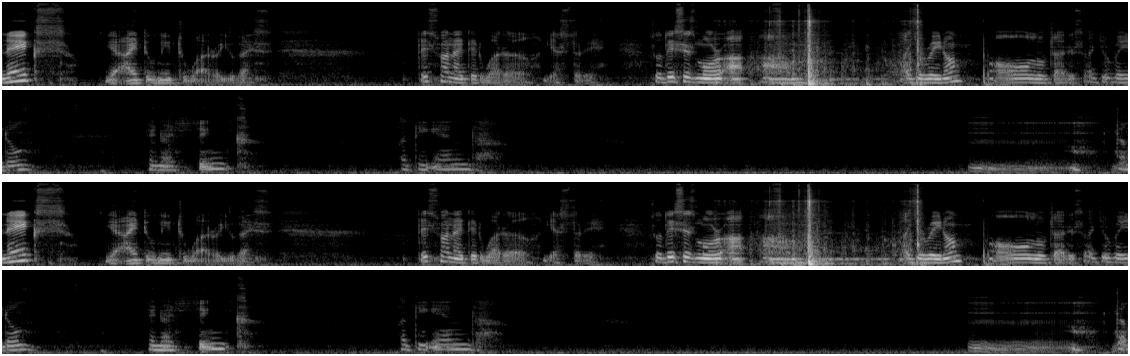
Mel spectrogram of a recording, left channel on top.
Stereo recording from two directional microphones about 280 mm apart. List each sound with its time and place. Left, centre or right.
0.0 s speech: centre
9.2 s speech: centre
12.7 s speech: centre
15.2 s a woman's voice: centre
20.9 s burping: centre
